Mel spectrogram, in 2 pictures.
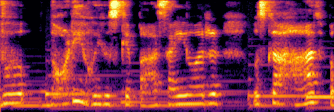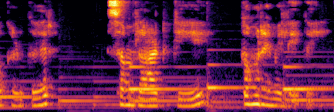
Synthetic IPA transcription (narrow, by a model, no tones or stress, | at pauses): ʋoːd̪ɔːɽiɦuiʊskepaːsaːiɔːɾ | ʊskahaːt̪ʰpɐkəɽkəɾ | sɐ̃mɾaːʈkekɐmɾemẽlḛːɡɐiː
